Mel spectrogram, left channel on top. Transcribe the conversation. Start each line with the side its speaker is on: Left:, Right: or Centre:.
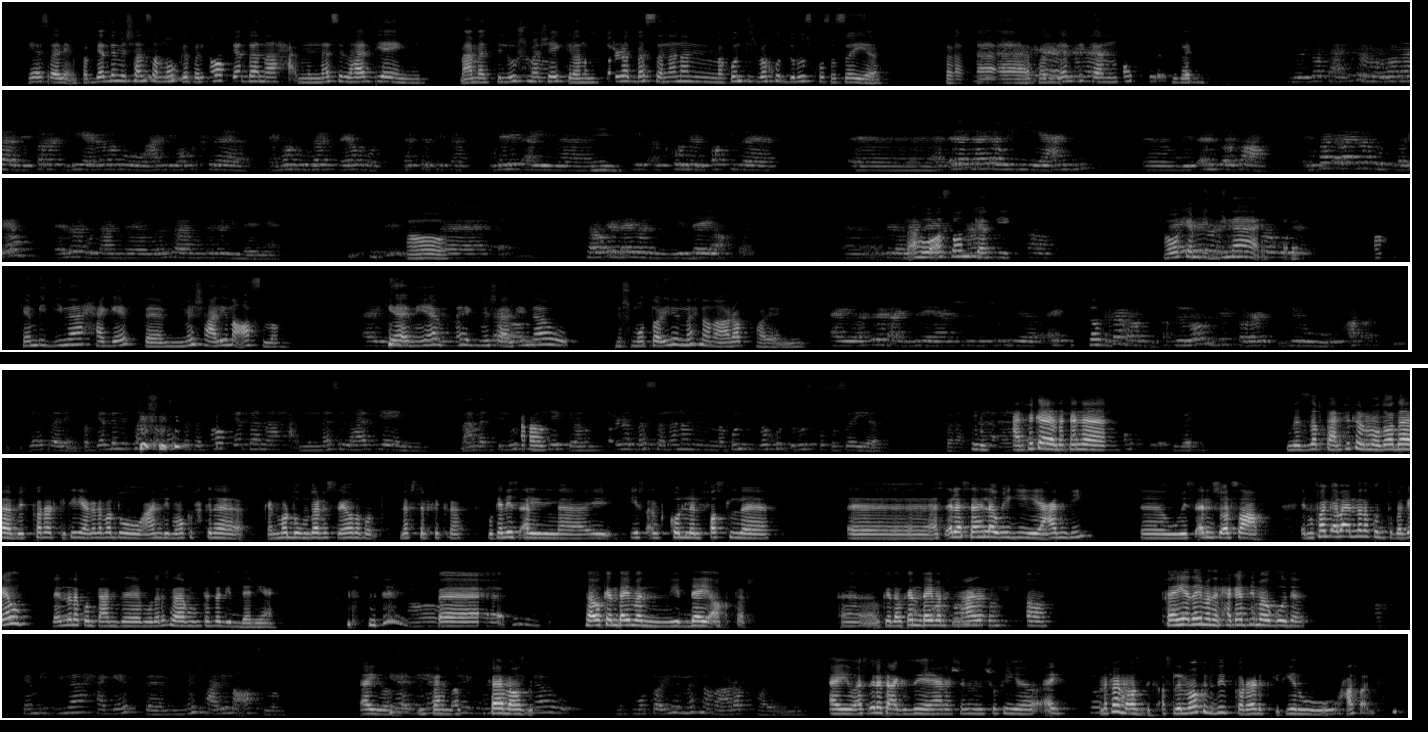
Left: يا سلام فبجد مش هنسى
Right: <laughs>
Left: الموقف اللي هو بجد انا ح- من الناس الهاديه يعني ما عملتلوش مشاكل
Right: اه
Left: انا مجرد بس ان انا ما كنتش باخد دروس خصوصيه
Right: مم.
Left: آه،
Right: على فكره
Left: فبجد
Right: انا كان
Left: كان موقف غريب
Right: بالظبط على فكره الموضوع ده بيتكرر كتير يعني انا برضو عندي مواقف كده كان برضو مدرس رياضه برضو نفس الفكره وكان يسال
Left: مم.
Right: يسال كل الفصل آه، اسئله سهله ويجي عندي آه، ويسالني سؤال صعب المفاجاه بقى ان انا كنت بجاوب لان انا كنت عند مدرسه ممتازه جدا يعني <laughs>
Left: اه
Right: ف... فهو كان دايما يتضايق اكتر آه وكده وكان
Left: لا هو
Right: دايما
Left: اصلا
Right: في معانا
Left: كان بي...
Right: اه فهي
Left: هو كان
Right: دايما
Left: بيدينا
Right: الحاجات دي موجودة
Left: آه، كان بيدينا حاجات مش علينا اصلا
Right: ايوه
Left: <laughs> يعني
Right: أنا فاهمة
Left: هي
Right: قصدك
Left: مناهج مش
Right: فاهمة
Left: علينا
Right: قصدك
Left: ومش مضطرين ان احنا نعرفها يعني
Right: ايوه اسئلة تعجيزية يعني عشان نشوفي آه، اي
Left: بالظبط
Right: انا فاهمة قصدك اصل المواقف دي اتكررت كتير وحصل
